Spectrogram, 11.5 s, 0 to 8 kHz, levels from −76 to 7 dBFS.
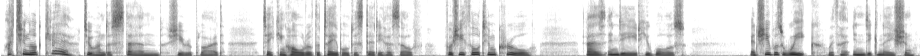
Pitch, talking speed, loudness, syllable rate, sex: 200 Hz, 155 wpm, -18 LUFS, 4.8 syllables/s, female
